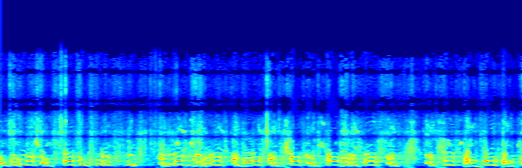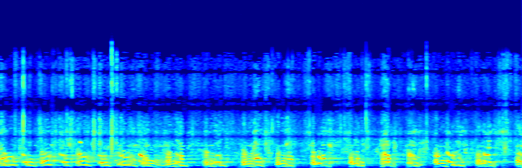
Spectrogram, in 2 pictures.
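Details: Several hounds baying at a treed bear while bear hunting, a dense chorus of overlapping arched bays about twice per second, continuous and excited, with a man's voice briefly in the background.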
